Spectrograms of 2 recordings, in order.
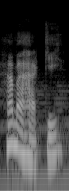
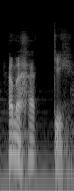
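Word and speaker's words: hämähäkki: Hamahäkki with 2 Ks. Sometimes I think I pronounce it with 1 K.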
